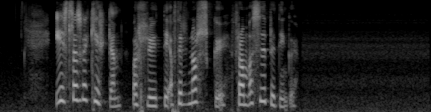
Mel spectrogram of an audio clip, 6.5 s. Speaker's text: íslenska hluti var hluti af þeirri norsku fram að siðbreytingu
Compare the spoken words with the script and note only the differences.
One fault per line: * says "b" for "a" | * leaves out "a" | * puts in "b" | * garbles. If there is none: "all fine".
* says "kirkjan" for "hluti"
